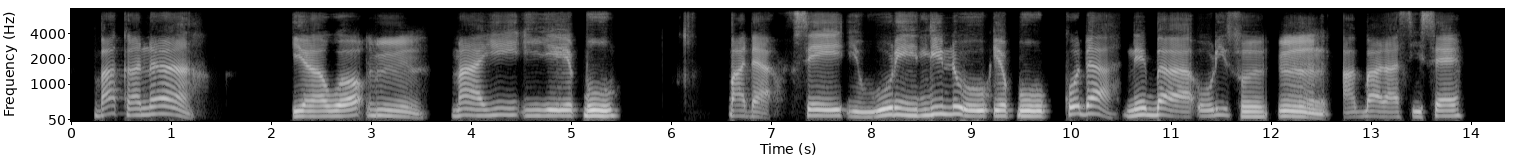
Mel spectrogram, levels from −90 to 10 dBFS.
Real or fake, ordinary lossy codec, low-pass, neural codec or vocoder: fake; none; 7.2 kHz; codec, 16 kHz, 1 kbps, X-Codec, HuBERT features, trained on balanced general audio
